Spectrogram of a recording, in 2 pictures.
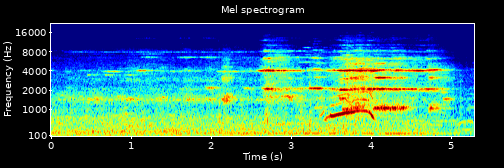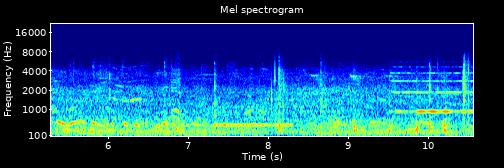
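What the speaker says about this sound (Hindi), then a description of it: "2 मिनट क़याम के बाद ट्रेन लियाकतपुर से हो चुकी है रवाना" A Khyber Mail train pulls out of Liaquatpur station on a hot day, with a rising swell of rail noise and a brief wheel squeal before it settles into a quieter low rumble, with voices around.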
